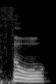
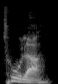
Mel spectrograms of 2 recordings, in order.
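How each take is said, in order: First: The word is said as one syllable, like 'tool'. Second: The word is said as two syllables, 'too-la'. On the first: The speaker calls it wrong. "when it says the word" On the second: The speaker calls it right. "the real pronunciation of that is Tula"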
